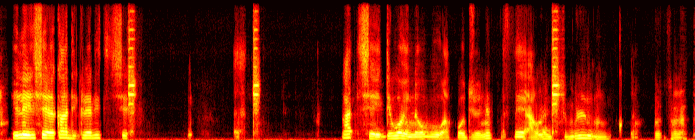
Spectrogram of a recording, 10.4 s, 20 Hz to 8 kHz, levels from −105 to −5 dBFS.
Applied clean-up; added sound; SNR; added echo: neural diffusion model UNIVERSE++.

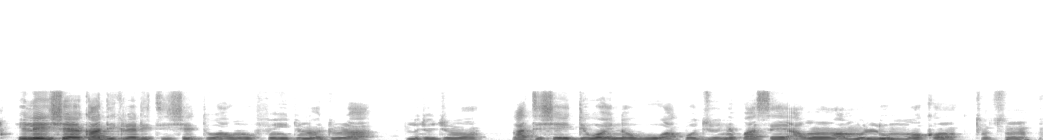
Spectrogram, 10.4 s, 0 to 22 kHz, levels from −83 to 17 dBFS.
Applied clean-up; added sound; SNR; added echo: none; none; none; none.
